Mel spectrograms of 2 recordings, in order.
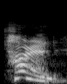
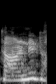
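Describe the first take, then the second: First: The ending is a plain 'd' with no extra syllable. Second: The ending is said as an extra 'it' syllable. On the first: The speaker calls it right. "এটা হবে টার্নড হবে" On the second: The speaker calls it wrong. "টার্নিট হবে না"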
